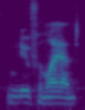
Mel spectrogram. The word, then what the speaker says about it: Newfoundland: Okay, so let's bring it to Canada and to the Grand Banks off of the coast of Newfoundland and Labrador. You have to say it like that.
